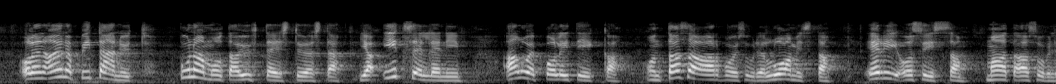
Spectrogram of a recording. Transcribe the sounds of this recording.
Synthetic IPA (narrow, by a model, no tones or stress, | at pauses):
ʔolenɑinɑpit̪ænyt̪ | punɑmult̪ɑyht̪eist̪yøst̪æjɑʔit̪selːeni | ʔɑluepːolit̪iːkːɑ | ont̪ɑsɑɑrʋo̞isuːdeluomist̪ɑ | ʔeriosisːɑmɑːt̪ɑɑsuʋil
